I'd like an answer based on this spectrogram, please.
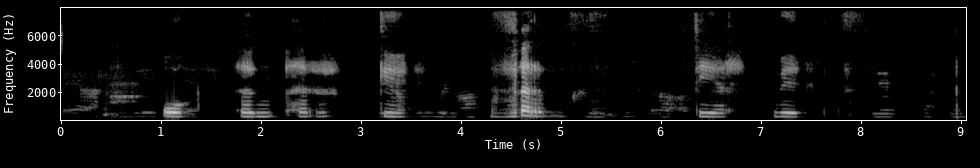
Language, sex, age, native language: Icelandic, male, 9, Icelandic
